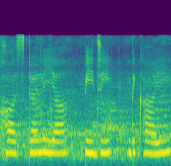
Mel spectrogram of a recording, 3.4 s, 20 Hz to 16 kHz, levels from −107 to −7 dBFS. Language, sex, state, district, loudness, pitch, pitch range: Hindi, female, Chhattisgarh, Raipur, -13 LUFS, 235 Hz, 225-240 Hz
